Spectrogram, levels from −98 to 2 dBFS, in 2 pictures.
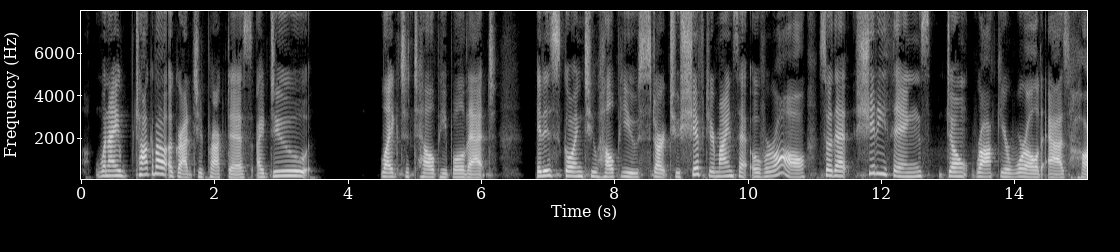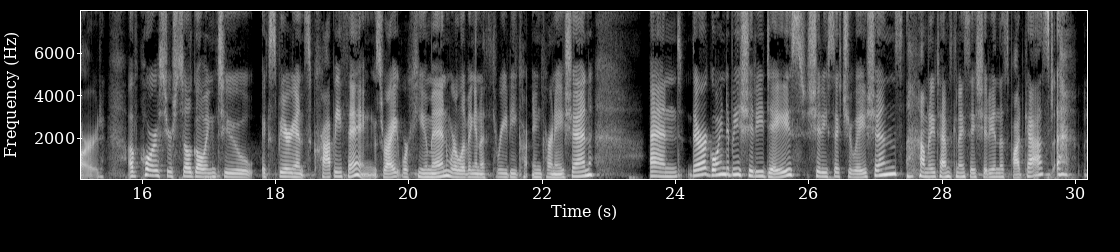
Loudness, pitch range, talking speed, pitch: -19 LUFS, 175-245 Hz, 150 wpm, 200 Hz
